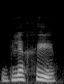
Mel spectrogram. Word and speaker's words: бляхи: В нас такі називають бляхи, і це слово має наголос на останній склад, і не має жодного відношення до популярної у російськомовних лайки.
